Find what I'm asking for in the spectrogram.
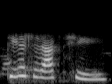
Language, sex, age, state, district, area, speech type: Bengali, female, 18-30, West Bengal, Darjeeling, urban, conversation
